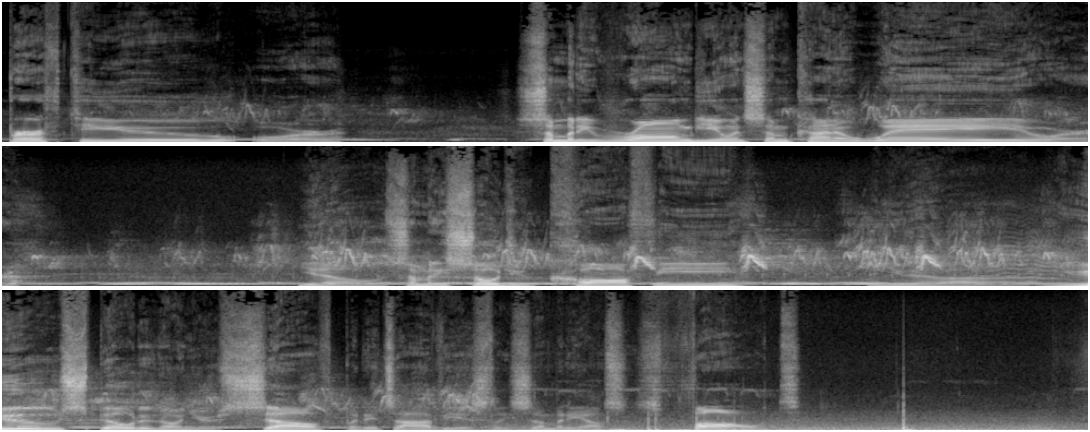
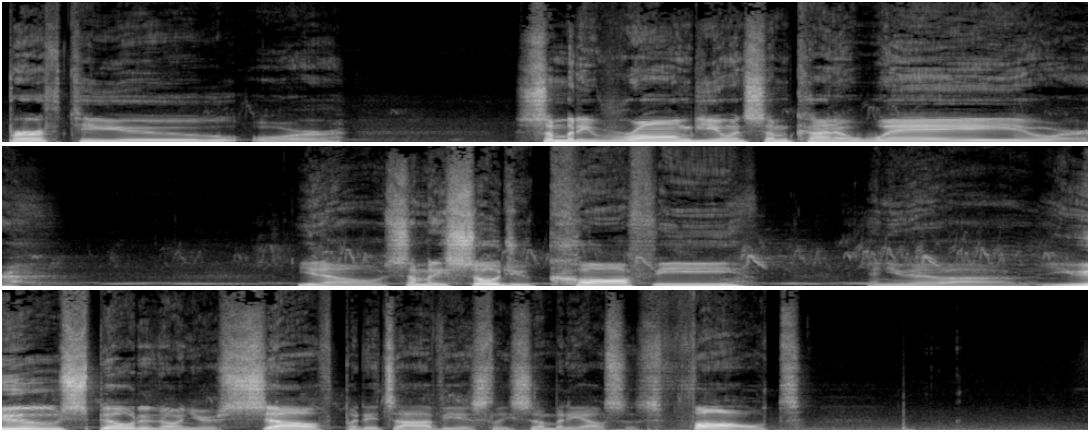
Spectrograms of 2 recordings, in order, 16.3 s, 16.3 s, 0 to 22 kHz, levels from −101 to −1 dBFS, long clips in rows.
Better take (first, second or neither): second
